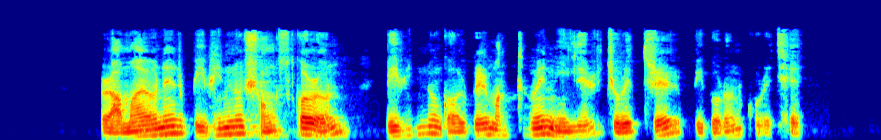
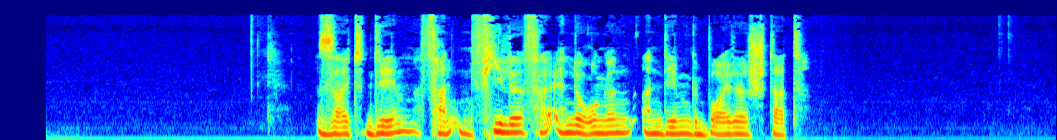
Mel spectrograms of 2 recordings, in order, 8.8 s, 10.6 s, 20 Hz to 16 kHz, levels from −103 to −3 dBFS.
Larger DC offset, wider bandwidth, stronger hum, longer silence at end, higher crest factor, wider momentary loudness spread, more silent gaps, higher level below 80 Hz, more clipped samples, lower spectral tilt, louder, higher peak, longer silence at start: neither; second, 8 kHz vs 11.5 kHz; neither; second, 0.8 s vs 2.5 s; about the same, 18 dB vs 20 dB; first, 13 LU vs 7 LU; neither; first, -54 dBFS vs -60 dBFS; neither; first, -7 dB/octave vs -5 dB/octave; first, -20 LUFS vs -25 LUFS; first, -2 dBFS vs -8 dBFS; second, 1 s vs 2.65 s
